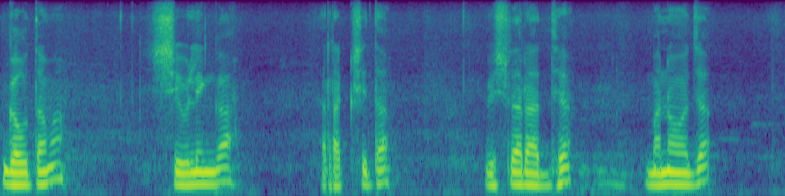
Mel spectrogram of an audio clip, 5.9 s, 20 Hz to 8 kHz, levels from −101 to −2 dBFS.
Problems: constant background noise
